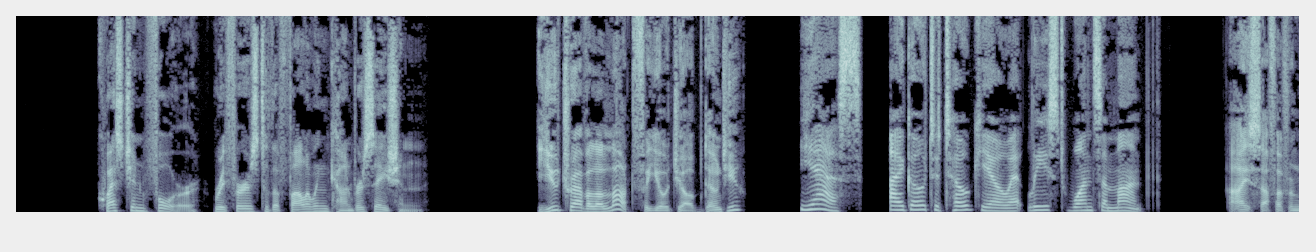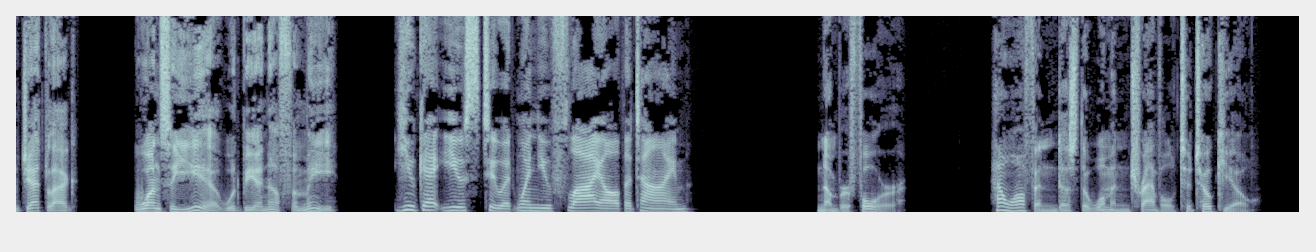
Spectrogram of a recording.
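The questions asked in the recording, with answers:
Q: How often does the woman travel to Tokyo?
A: At least once a month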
